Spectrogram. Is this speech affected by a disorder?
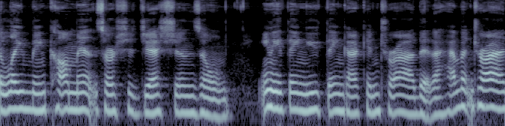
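Yes: ALS.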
